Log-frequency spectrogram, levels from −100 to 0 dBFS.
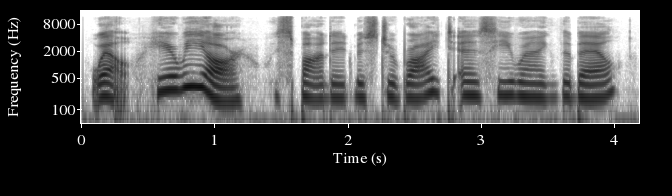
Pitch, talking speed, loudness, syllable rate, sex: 210 Hz, 170 wpm, -19 LUFS, 4.3 syllables/s, female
